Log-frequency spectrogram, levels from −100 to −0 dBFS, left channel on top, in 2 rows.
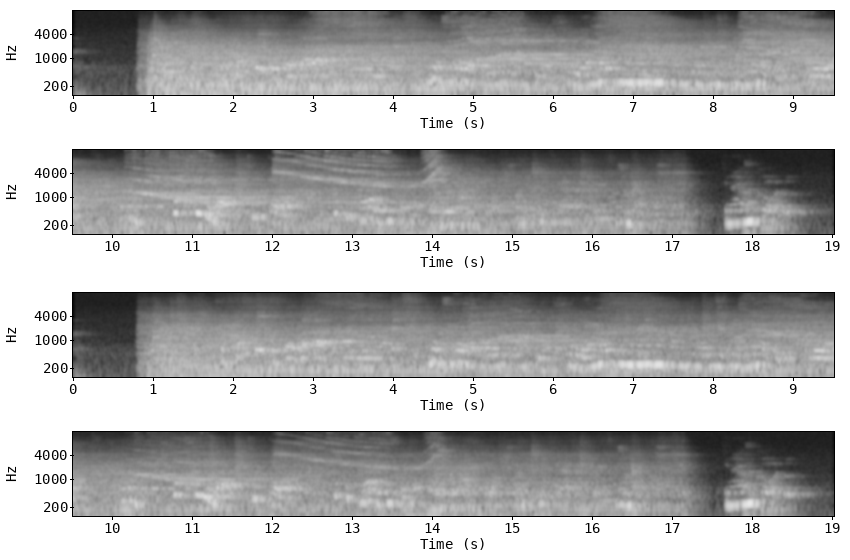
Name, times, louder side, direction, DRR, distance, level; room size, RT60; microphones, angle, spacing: sound 1, 0.8-17.2, equal, 80° right, 1.8 m, -29 dB
sound 2, 0.9-15.6, left 4 dB, 75° left, 0.4 m, -28 dB
voice 1, 1.8-4.1 4.4-9.6 10.1-10.3 10.7-12.3 12.7-13.9 15.0-15.3 16.3-16.6 17.6-18.3, right 1 dB, 35° left, -6 dB, 1.7 m, -24 dB
voice 2, 10.0-10.4 14.5-17.1 17.8-18.5, right 1 dB, 40° right, -8 dB, 1.1 m, -35 dB
4.8 x 4.1 x 2.7 m, 0.85 s
head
